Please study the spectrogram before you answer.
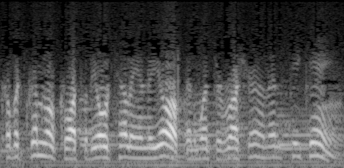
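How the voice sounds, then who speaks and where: A man plays a brash newspaper reporter in a 1940s radio play. He talks fast in a high, breezy voice, cocky and full of wisecracks. The sound is thin, vintage radio. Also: fairly even intonation, natural voice. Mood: brisk, jovial. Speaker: radio drama actor. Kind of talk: 1940s radio drama acting. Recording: muffled 1940s radio broadcast with music.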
